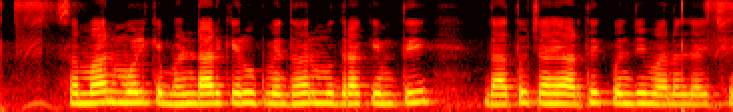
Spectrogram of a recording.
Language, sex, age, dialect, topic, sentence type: Magahi, female, 18-24, Western, banking, statement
